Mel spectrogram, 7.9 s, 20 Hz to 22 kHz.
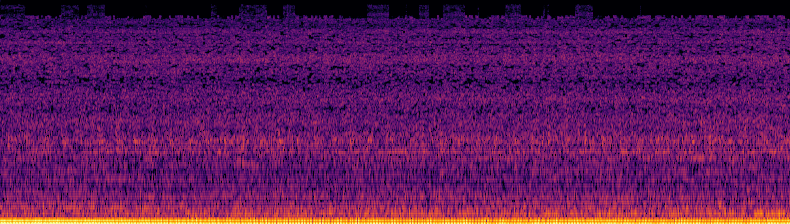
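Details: BMW N52B25, 2009, 120,000 km, at idle: a dull, fairly regular knock just under three per second in the low rumble, heard best from below on a lift; owner suspects lifter, camshaft bearing or bearing shells.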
